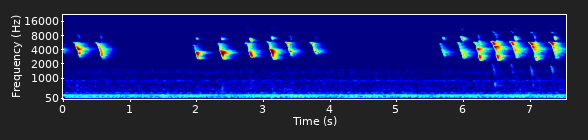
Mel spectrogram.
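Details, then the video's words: Newborn chicks playing outdoors give three bursts of high, descending peeps, each run of four to eight chirps separated by quiet gaps of over a second, with faint low humming throughout. "Newborn Baby Chicks Chirping Sound"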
